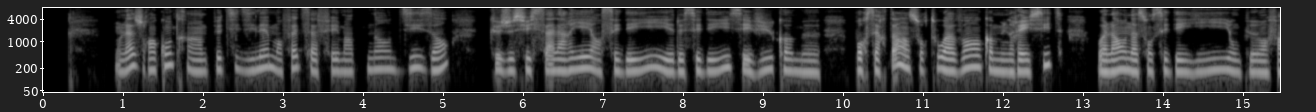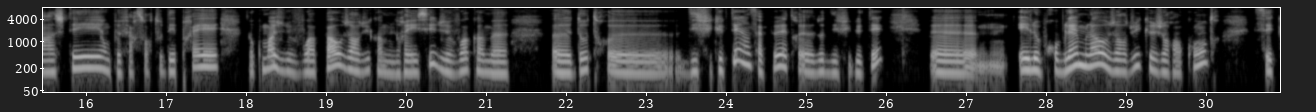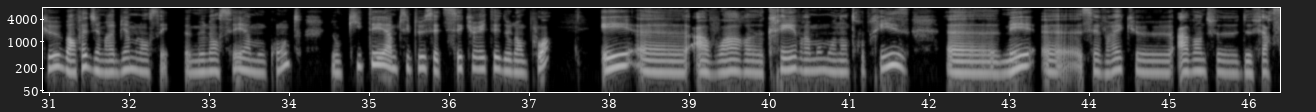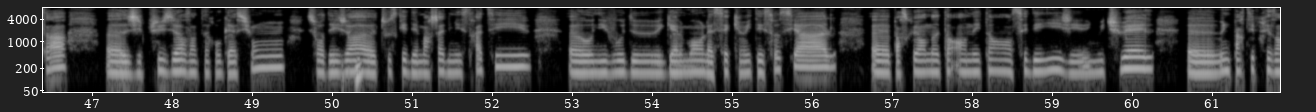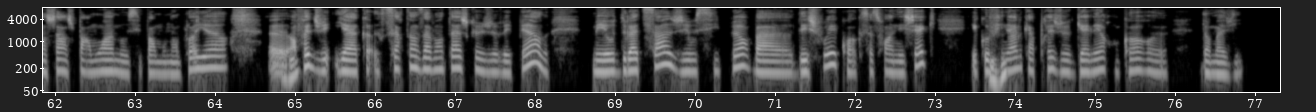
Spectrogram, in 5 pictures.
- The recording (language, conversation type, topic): French, advice, Comment surmonter mon hésitation à changer de carrière par peur d’échouer ?
- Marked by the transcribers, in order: drawn out: "Hem"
